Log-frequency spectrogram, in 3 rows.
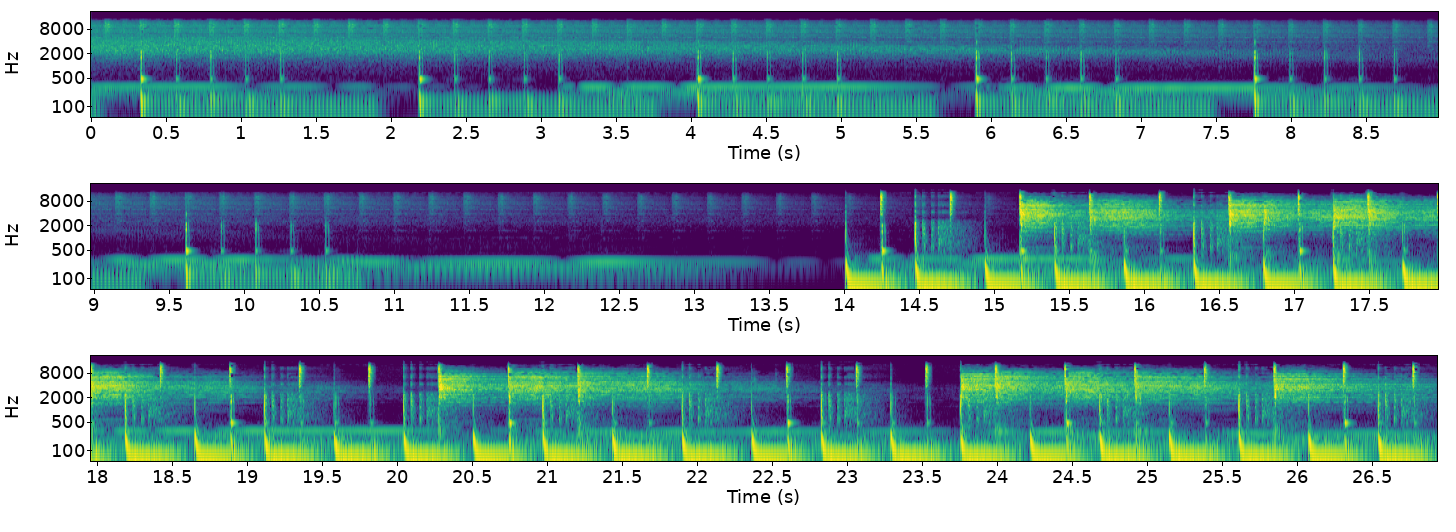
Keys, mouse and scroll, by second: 0.7 click, 1.4 click, 3.4 click, 5.6 click, 7.2 click, 8.8 click, 9.7 click, 10.2 click, 10.8 click, 13.1 click, 17.8 click, 22.5 click, 23.2 click, 24.9 click.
